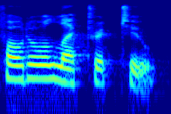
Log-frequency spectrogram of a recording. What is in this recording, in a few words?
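"Photoelectric Tube", English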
